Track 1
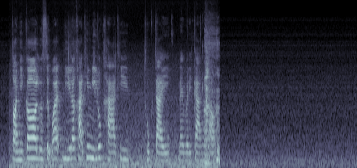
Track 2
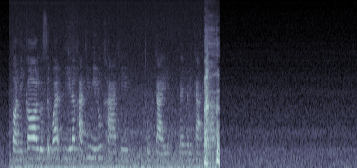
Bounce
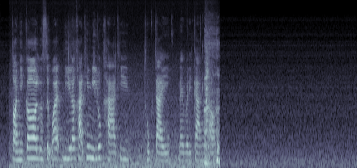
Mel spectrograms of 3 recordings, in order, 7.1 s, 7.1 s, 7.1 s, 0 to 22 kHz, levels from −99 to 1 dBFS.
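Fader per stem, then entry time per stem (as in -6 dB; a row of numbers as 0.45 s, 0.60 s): +0.5 dB, -10.0 dB; 0.00 s, 0.00 s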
